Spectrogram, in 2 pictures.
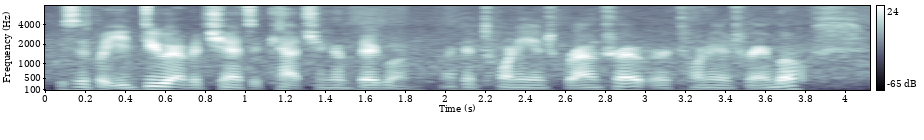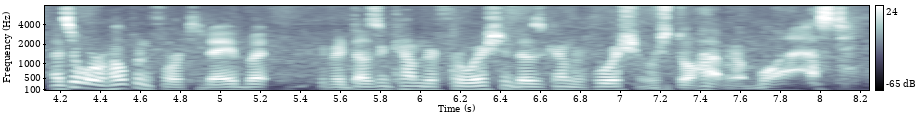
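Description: A man's voice: low voice, very fast. Upbeat man hosting a fishing show. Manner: upbeat, excitable when a fish bites. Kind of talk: outdoor fishing show commentary. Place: outdoors, wading in a small river.

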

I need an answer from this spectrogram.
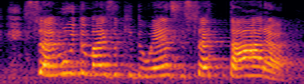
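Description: Woman playing a bitter betrayed woman, very high pitch, sharp tone, echoey room. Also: fast. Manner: bitter, cutting accusations. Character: betrayed young woman, disgusted and enraged. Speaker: actress in a drama exercise. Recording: echoey room with light noise.

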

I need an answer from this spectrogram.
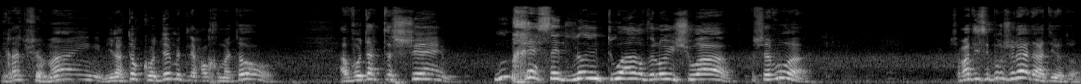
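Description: This rabbi, a man with an Israeli Hebrew accent and a very high, somewhat breathy voice, preaches through lively storytelling. He plays out each character's lines as he tells his tales.

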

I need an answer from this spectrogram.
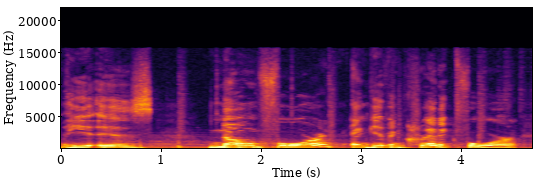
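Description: A woman's voice: a little high, extremely slow, darkish tone, faint music behind. A middle-aged woman walking a guest through a whiskey tasting in a restaurant bar, speaking on a lapel mic. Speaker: whiskey brand representative. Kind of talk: guided tasting talk. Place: upscale restaurant bar indoors.

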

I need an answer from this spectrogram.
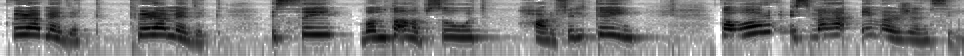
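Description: High-voiced Egyptian woman teaching English words. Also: a little mellow. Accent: Egyptian Arabic. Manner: repeats words slowly, coaxing and patient. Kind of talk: explaining vocabulary to young pupils.

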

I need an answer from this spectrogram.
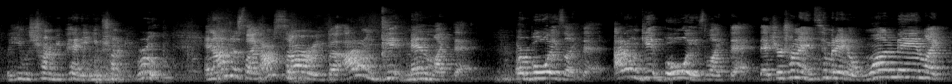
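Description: A woman's voice: sits high, lively intonation, brisk, pushed and bright, a little hiss or hum. A young woman chatting animatedly through a home vlog in her apartment, often laughing, filmed by a camera at a distance. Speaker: lifestyle vlogger. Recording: roomy echo, away from the mic.

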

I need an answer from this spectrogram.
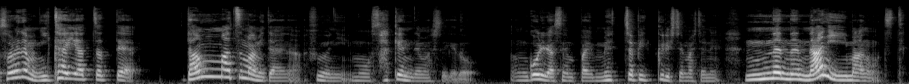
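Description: A woman hosting a casual solo radio talk, telling stories in an animated way and laughing often. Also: medium pitch. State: recovering from illness. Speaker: podcast host.

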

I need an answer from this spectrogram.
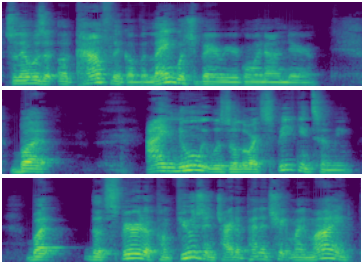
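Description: A man's voice: medium pitch, big pitch swings, normal speed, a bit bright. Earnest man in his thirties giving fervent testimony. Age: 30s. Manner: earnest and fervent, repeating words and voice rising when retelling. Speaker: preacher sharing testimony. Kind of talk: impassioned personal testimony.

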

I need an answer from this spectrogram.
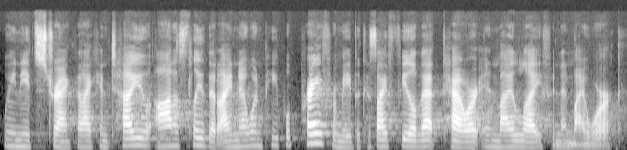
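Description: Her delivery is expressive and fairly quick, with a fairly bright tone: a woman in her sixties, a pastor, preaching a chatty, wryly funny sermon at a church pulpit mic. By her own account, illness has left her voice lower. A sanctuary's long reverb fills the sound.

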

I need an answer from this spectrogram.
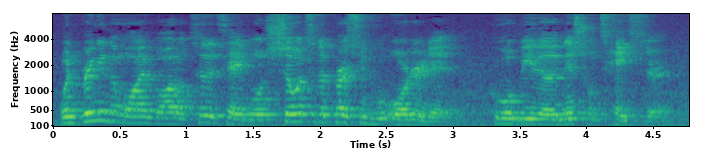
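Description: A young man giving a steady, explanatory lesson on serving wine, demonstrating in a home dining room while a camera records him from a distance. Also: a little high, quick pace, slight background noise. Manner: steady explanatory delivery, some loose asides. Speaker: restaurant server trainer. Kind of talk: instructional demonstration. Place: dining room in a house, indoors. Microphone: far camera, no visible mic. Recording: roomy echo, mic far off.

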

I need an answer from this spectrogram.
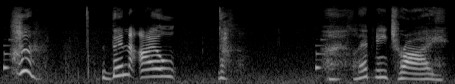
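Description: A woman's voice: very high-pitched, big pitch swings, drawn-out words, sharp tone, a little hiss or hum, exaggerated voice. An actress playing a theatrical, grandiose young woman in a game cutscene. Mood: haughty. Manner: grandiose, dramatic phrasing. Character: theatrical young female self-styled princess, grandiose.

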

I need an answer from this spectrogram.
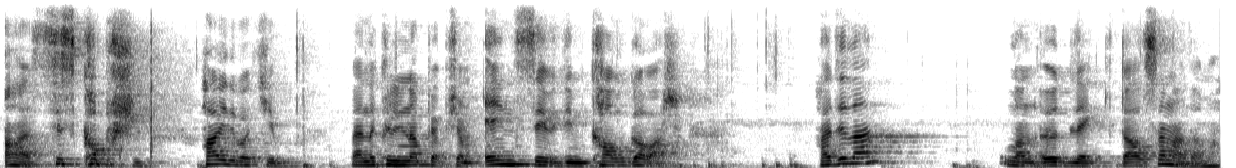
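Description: A teenage boy commentating his own gameplay, excitable, yelling and trash-talking at opponents. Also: on the high side, moderate pace. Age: teens. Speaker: gaming YouTuber. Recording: roomy, dull lo-fi mic.

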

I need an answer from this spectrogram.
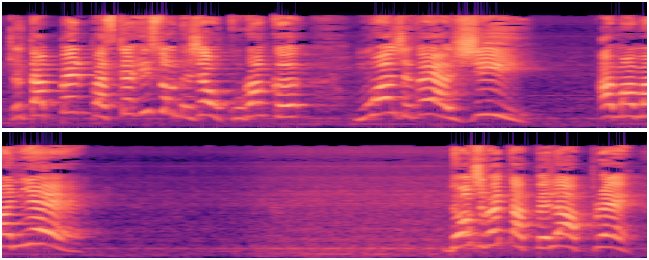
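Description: A woman's voice: very high voice, expressive, unhurried, pauses often, pushed and bright, slight background noise. A woman singer from Cameroon delivering a heated, repetitive, confrontational rant to the camera. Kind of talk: angry video rant.

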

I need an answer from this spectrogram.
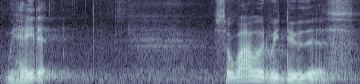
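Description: A man preaching a sermon as pastor, conversational with joking asides, and reading scripture slowly and deliberately. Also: medium pitch, lively intonation, long reverb tail.

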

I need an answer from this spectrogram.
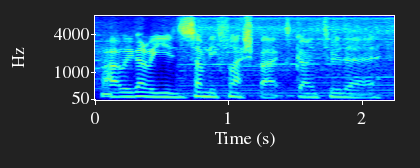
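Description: A man's voice: mid-range voice, steady tone, rapid-fire, music in the background. A young man commentating live over a racing game, chatty and bantering with the game voices. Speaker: gaming streamer.

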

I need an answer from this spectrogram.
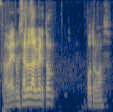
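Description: Excitable young gaming streamer. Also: male voice, fairly high pitch, fast talker. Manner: excitable, swings from muttering to shouting. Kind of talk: live gameplay commentary. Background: faint gunfire from the game.

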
